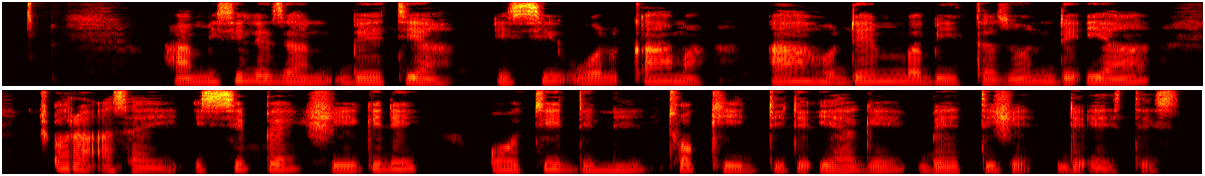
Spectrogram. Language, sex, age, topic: Gamo, male, 25-35, agriculture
